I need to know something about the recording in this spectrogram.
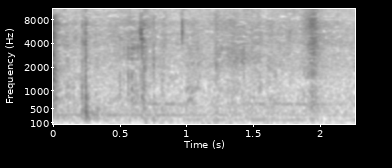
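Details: Porsche Cayenne S 957 intake vacuum solenoid bench test, vacuum held then power applied: one short crisp click over a quiet hiss as gauge needle drops; solenoid switching normally.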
